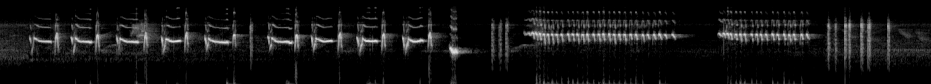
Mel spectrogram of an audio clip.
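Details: White-rumped shama in clear, full competition-style song with bursts ('tembakan'), made as a master recording for other birds to copy: about ten quick repeated whistled phrases, a low slurred note, then two rapid buzzy trills and scattered chips, clean background.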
